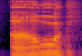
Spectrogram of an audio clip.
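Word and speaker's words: elles: Alors, oui, in that situation, it's quite simple if you look at it, because basically, it is elle, so like the subject, elle, remember, E-L-L-E-S, same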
